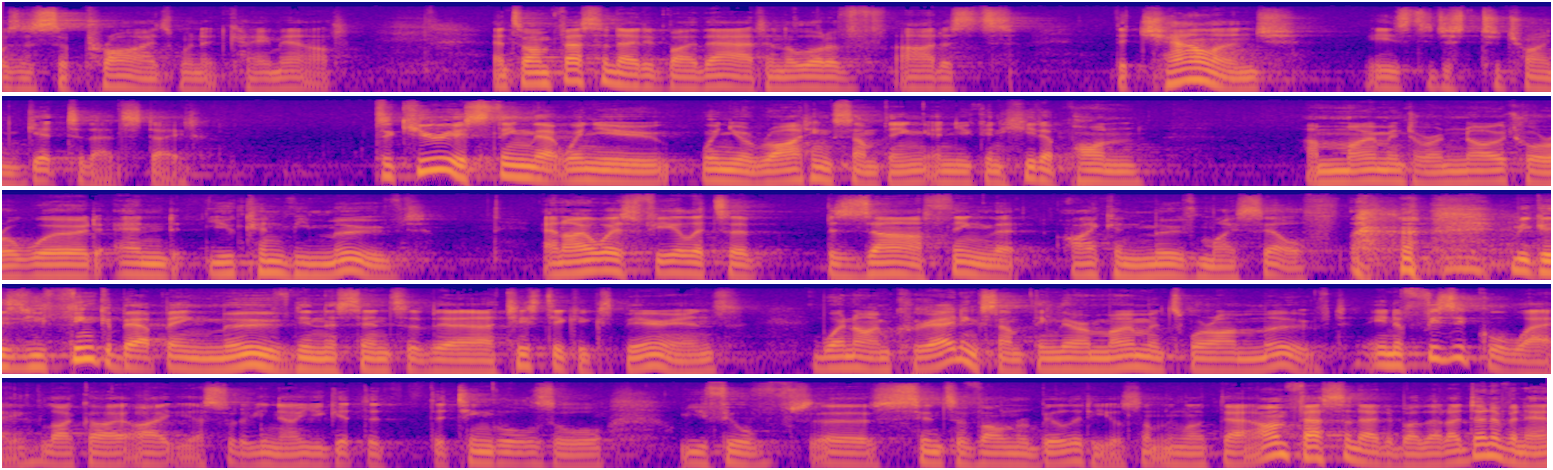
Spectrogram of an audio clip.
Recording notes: Experience a night of Live Philosophy at the Sophia Club Melbourne.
